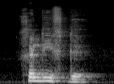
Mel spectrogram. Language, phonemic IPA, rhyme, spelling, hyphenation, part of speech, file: Dutch, /ɣəˈlif.də/, -ifdə, geliefde, ge‧lief‧de, noun / adjective / verb, Nl-geliefde.ogg
- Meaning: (noun) loved one; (adjective) inflection of geliefd: 1. masculine/feminine singular attributive 2. definite neuter singular attributive 3. plural attributive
